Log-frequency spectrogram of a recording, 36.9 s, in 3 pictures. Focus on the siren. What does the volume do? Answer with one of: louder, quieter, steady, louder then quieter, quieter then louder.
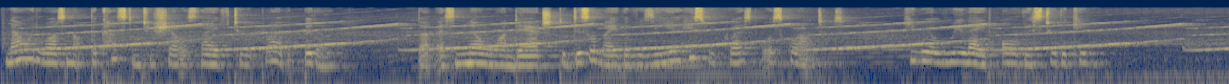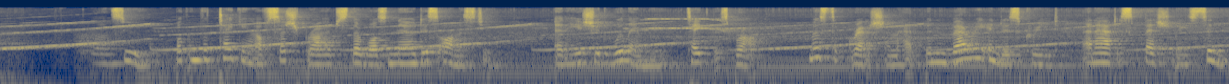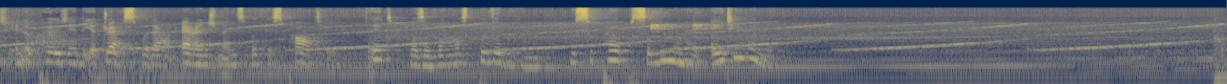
quieter.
